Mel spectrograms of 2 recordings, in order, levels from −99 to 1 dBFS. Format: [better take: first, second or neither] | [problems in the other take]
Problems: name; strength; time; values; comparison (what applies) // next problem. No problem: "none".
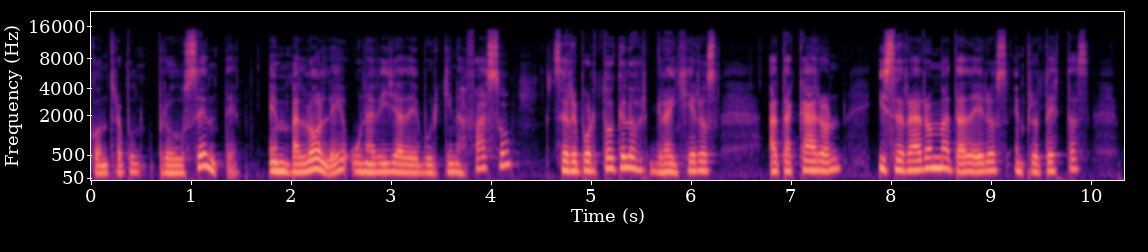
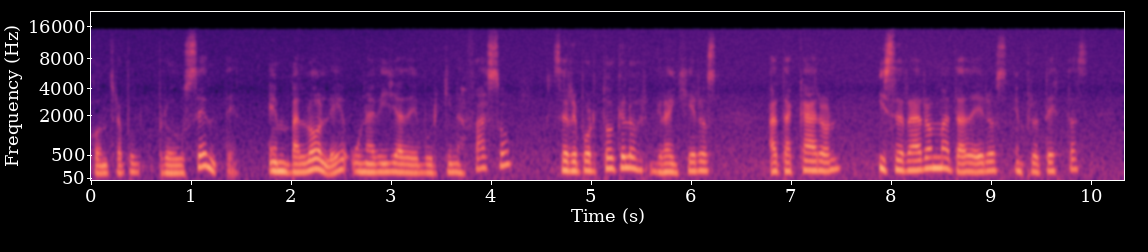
first | hiss; faint; throughout; 20 dB below the speech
